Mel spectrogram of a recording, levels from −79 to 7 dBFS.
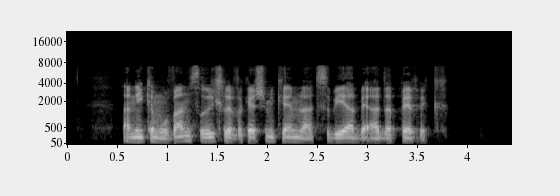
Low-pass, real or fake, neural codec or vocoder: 7.2 kHz; real; none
